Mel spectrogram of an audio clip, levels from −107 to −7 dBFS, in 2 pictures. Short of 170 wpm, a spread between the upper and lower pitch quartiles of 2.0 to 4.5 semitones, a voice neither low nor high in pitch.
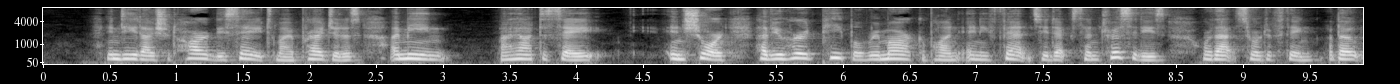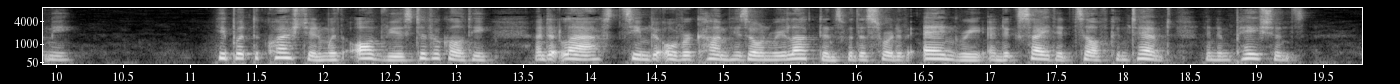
No: average, 180 wpm; average, 3.9 semitones; medium, 170 Hz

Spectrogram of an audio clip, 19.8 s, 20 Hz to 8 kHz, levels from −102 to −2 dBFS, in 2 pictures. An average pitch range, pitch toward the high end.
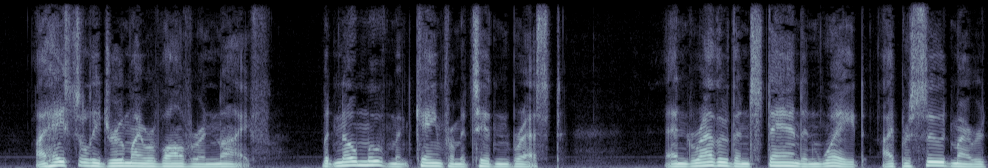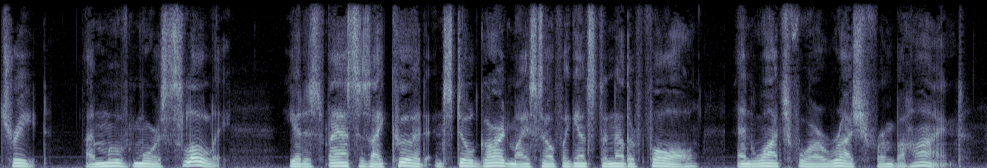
No: average, 3.3 semitones; low, 125 Hz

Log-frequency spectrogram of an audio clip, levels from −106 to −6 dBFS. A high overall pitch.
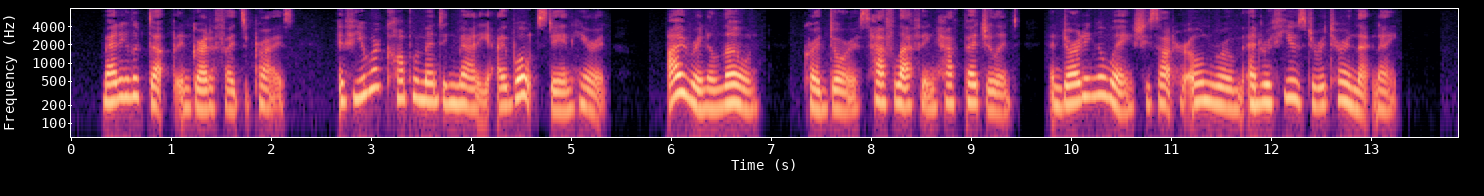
Yes: high, 215 Hz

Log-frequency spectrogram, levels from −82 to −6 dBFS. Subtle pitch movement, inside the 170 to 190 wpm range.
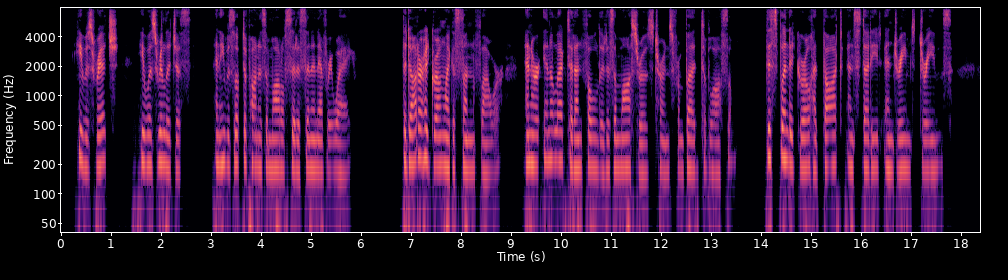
No: narrow, 2.1 semitones; average, 160 wpm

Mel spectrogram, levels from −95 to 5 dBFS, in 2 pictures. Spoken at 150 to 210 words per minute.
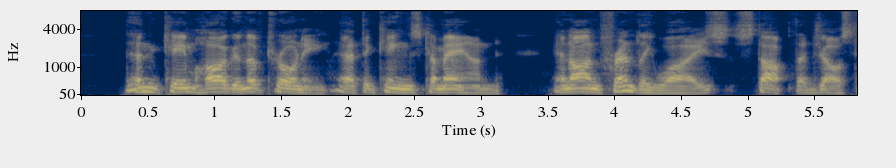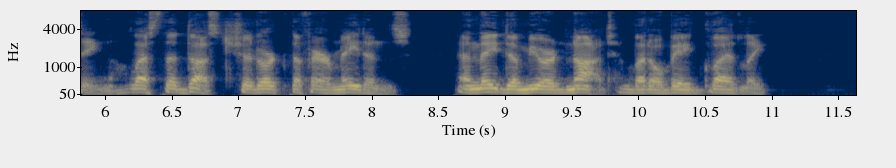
Yes: average, 160 wpm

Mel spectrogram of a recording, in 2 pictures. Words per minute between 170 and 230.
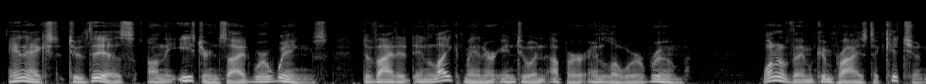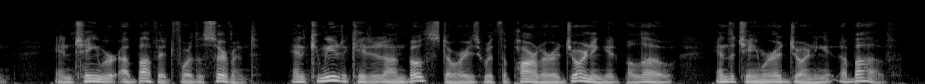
No: average, 160 wpm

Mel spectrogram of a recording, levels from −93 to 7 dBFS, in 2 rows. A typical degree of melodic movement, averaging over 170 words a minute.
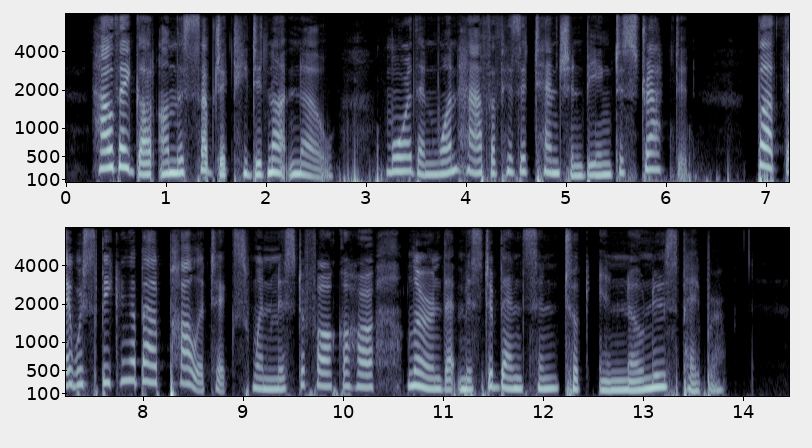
No: average, 5.0 semitones; average, 150 wpm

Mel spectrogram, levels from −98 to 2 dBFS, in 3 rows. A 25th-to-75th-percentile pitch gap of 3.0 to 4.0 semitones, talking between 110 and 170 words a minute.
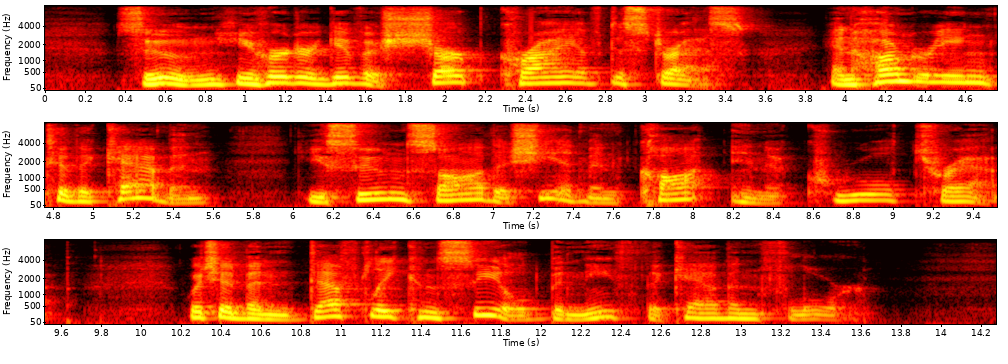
No: average, 5.2 semitones; average, 150 wpm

